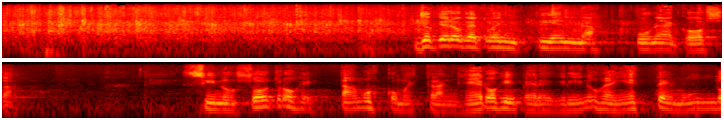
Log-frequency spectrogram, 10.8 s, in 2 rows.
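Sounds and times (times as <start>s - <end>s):
audience applause: 0.0s - 5.4s
speech: 3.1s - 5.6s, 6.8s - 10.7s.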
